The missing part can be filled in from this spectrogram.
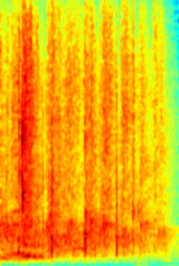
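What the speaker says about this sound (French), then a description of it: "Public, on l'applaudit." A television studio audience applauds a guest on a French-language talk show, with steady clapping at moderate loudness across the whole stretch.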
